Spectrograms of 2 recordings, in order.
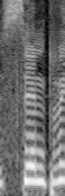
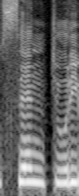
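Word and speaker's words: century: उसके बाद देखिए यहां पे सी ई एन टी यू आर वाई सेंट्री यहां पे देखिए सेंट्री नहीं यहां पे टी का उच्चारण ट के रूप में नहीं करना है।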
